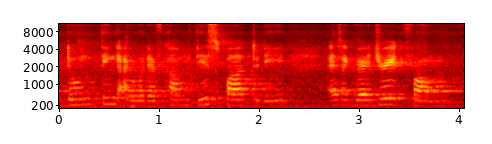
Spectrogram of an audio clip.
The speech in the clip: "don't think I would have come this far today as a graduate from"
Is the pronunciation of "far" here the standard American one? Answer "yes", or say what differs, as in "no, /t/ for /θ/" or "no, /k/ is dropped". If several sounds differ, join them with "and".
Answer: no, /p/ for /f/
